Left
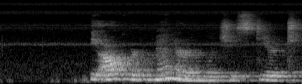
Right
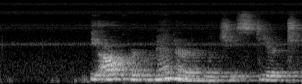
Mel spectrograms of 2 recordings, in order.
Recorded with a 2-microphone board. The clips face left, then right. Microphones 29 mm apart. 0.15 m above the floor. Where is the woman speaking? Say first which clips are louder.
Even; 5° left (ahead or behind), 1.8 m; by 2.9 s 20° left (ahead or behind), 1.4 m.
